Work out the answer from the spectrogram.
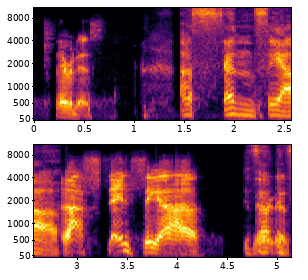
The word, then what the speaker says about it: Asencia: think about it we could land the ship asensia there it is asensia asensia it sounds almost like exelor exelor yeah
